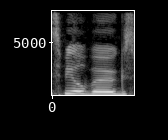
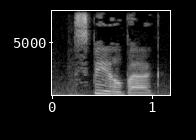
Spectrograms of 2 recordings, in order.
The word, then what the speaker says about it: Spielberg: musical, and then in 2021 they released Steven Spielberg's reimagination. Don't know what word I was just about to say. This is Ryan playing the pronunciation of his name. Spielberg.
